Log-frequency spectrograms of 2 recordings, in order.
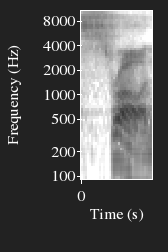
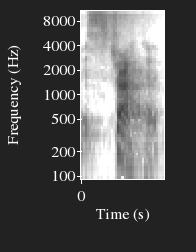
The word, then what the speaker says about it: Strachan: Ryan Strachan, you call it Strawn, but the British pronunciation for the spelling, sir, is Strachan. Strachan is the name.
